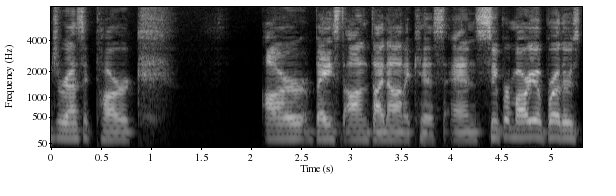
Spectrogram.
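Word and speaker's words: Deinonychus: Yeah, Dino Nikkas. That's one of those pronunciations that I that I hear all the time. Like, even though it is incorrect, it's very common. Like um I know that the guy from Your Dinosaurs are wrong thought it was called Donicus for the longest time until he discovered that it was actually pronounced Donicus.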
